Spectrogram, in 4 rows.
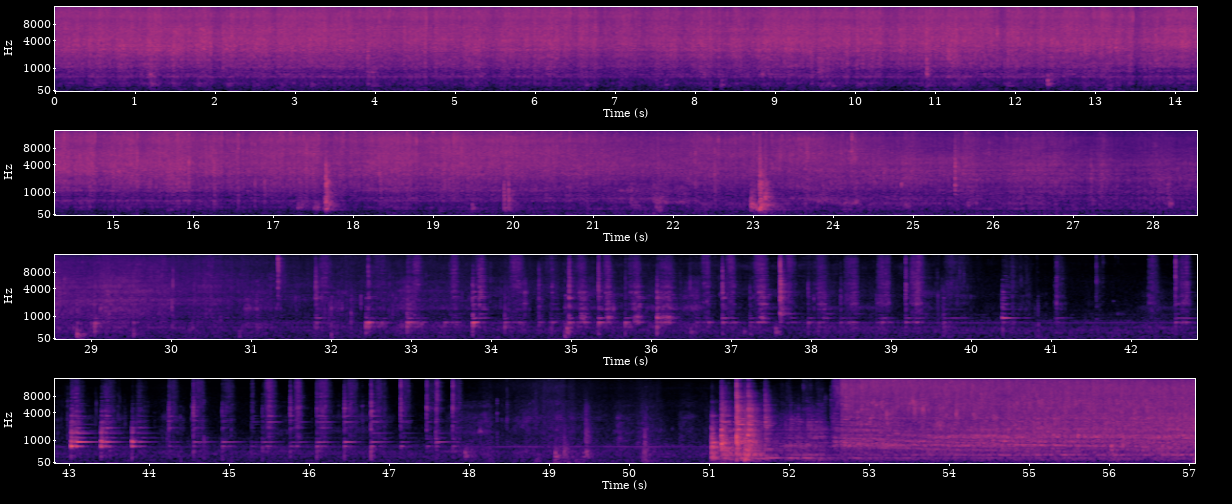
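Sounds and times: food sizzling in frying pan: 0:00.0 - 0:41.3, 0:42.1 - 0:48.1, 0:51.0 - 0:57.0
clinks and scrapes on metal pan: 0:31.8 - 0:48.4
water running from a tap: 0:52.0 - 0:57.0.

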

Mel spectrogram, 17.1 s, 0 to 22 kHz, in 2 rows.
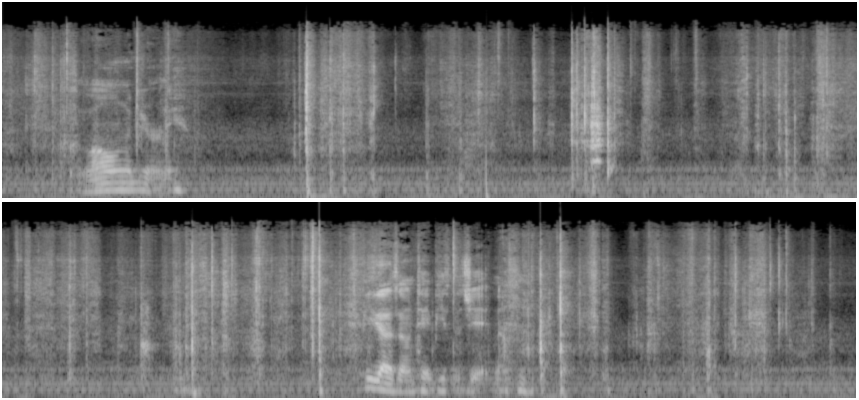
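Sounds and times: packaging crinkling and tearing: 0:02.9 - 0:16.8.

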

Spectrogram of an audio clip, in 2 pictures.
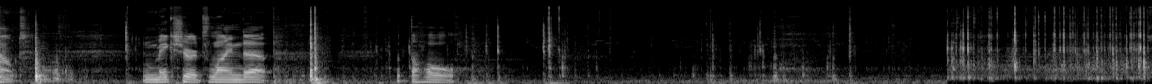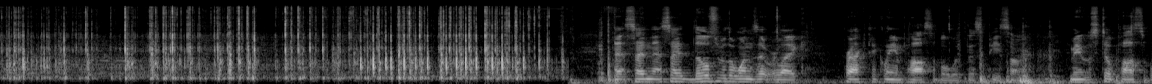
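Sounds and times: hand ratchet clicking: 0:09.5 - 0:17.2.

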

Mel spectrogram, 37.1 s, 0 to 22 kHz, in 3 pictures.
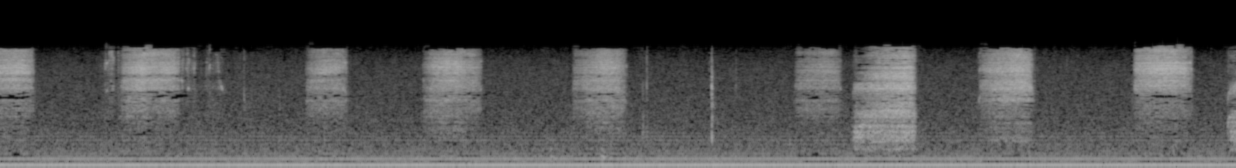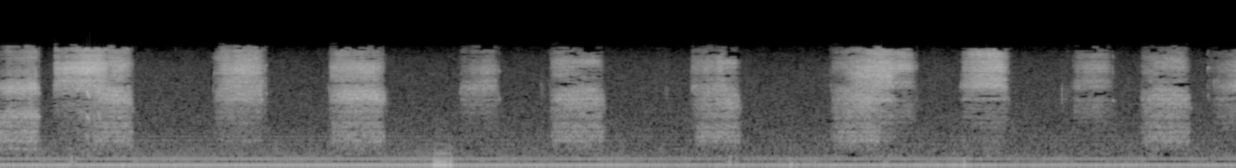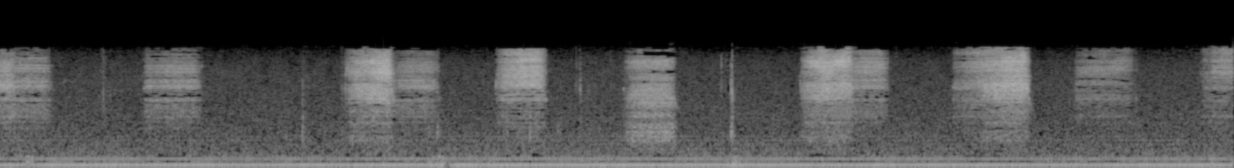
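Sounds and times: owls hissing: 0:00.0 - 0:00.4, 0:01.1 - 0:02.3, 0:03.1 - 0:03.6, 0:04.2 - 0:04.9, 0:05.7 - 0:06.4, 0:08.0 - 0:09.2, 0:09.8 - 0:10.4, 0:11.3 - 0:13.8, 0:14.5 - 0:16.3, 0:17.0 - 0:18.5, 0:19.3 - 0:19.8, 0:20.7 - 0:22.5, 0:23.1 - 0:25.3, 0:26.2 - 0:26.8, 0:28.2 - 0:30.3, 0:31.0 - 0:31.6, 0:32.7 - 0:36.1, 0:36.7 - 0:37.0
low electrical hum: 0:00.0 - 0:37.0.

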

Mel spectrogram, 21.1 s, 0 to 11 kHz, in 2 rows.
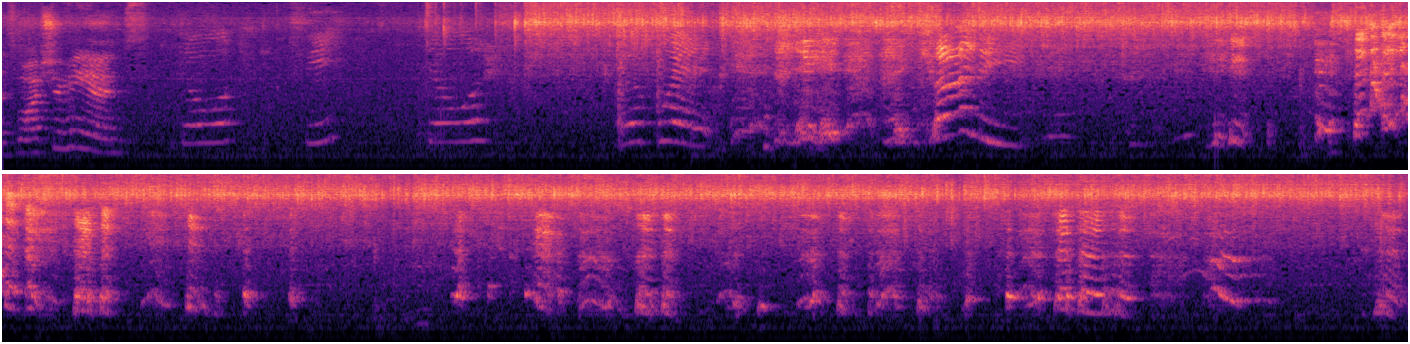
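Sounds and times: toddler giggling: 0:05.4 - 0:12.9, 0:13.6 - 0:20.2, 0:20.8 - 0:21.0.

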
